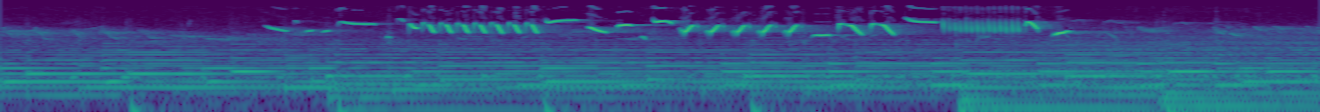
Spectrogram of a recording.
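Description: Eurasian wren singing: a rapid run of high, sharply repeated notes and trills, beginning about a second in and lasting some four seconds. The song plays over soft background music with a low beat about once a second.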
